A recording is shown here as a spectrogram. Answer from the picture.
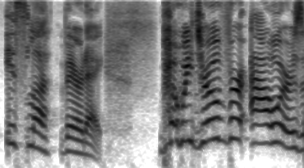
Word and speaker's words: Isla Verde: lukio in isla verde i always want to say isla verde because that's how it's spelled but it's isla verde but we drove for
